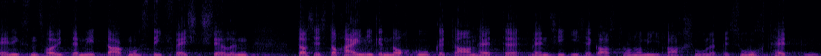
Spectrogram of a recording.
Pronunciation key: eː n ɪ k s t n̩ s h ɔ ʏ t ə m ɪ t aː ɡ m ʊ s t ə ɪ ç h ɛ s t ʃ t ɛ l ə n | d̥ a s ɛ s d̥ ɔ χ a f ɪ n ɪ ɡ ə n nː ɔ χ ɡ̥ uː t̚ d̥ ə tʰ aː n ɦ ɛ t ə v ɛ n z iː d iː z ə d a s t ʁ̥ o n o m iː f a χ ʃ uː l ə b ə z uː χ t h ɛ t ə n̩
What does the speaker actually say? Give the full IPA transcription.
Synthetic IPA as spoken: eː n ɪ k s t n̩ s h ɔ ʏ t ə m ɪ t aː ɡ m ʊ s t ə ɪ ç f ɛ s t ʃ t ɛ l ə n | d̥ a s ɛ s d̥ ɔ χ a ɪ n ɪ ɡ ə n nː ɔ χ ɡ̥ uː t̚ ɡ̥ ə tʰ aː n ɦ ɛ t ə v ɛ n z iː d iː z ə ɡ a s t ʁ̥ o n o m iː f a χ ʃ uː l ə b ə z uː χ t h ɛ t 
